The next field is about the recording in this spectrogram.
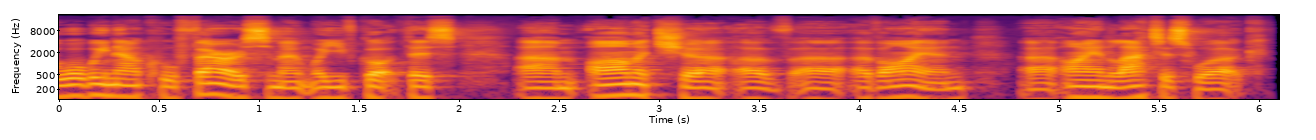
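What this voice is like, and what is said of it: Usual voice. Nothing is said of it.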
